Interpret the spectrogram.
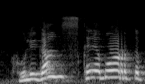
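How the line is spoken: Shouting. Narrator (Russian): прокричал он

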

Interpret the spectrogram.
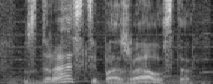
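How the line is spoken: Mocking snort. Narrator (Russian): насмешливо хмыкнула Матрона

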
